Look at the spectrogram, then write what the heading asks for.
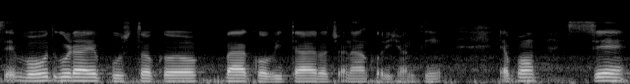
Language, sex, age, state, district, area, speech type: Odia, male, 18-30, Odisha, Subarnapur, urban, spontaneous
